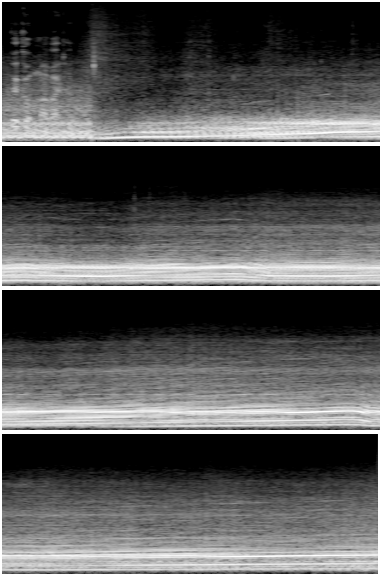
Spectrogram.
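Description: A car engine roars and revs up through the gears as the car speeds up.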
